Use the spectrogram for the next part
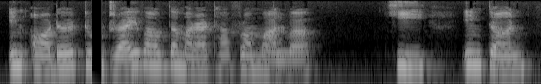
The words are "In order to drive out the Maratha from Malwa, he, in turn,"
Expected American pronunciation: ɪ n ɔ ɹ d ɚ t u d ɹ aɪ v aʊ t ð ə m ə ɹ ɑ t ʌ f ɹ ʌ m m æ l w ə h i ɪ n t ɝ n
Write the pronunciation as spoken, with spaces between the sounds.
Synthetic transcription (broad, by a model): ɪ n ɔ ɹ d ɚ t u d ɹ aɪ v aʊ t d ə m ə ɹ ɑ t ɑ f ɹ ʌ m m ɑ l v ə h i ɪ n t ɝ n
